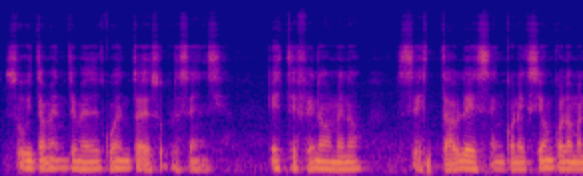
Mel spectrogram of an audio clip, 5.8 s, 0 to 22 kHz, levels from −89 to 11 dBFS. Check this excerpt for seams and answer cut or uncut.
cut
